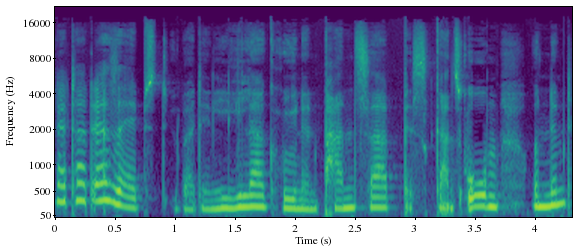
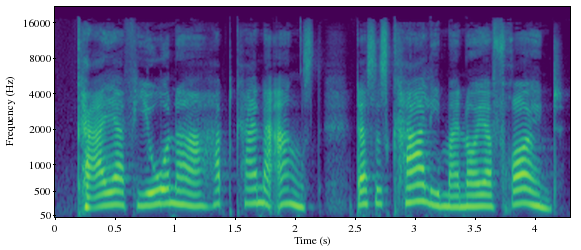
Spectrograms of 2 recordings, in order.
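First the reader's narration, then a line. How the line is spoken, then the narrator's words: Enthusiastic calling. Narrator (German): ruft Bauer Pop ihnen begeistert zu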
